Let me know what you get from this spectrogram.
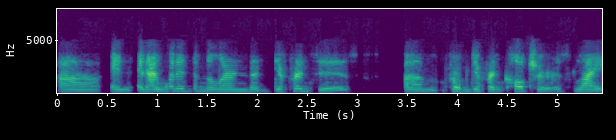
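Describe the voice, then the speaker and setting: The speaker has an ordinary speaking voice with fairly even intonation at a moderate pace. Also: woman, medium pitch for a woman. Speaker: diversity consultant and presenter. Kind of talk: webinar presentation with Q&A. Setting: online webinar.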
